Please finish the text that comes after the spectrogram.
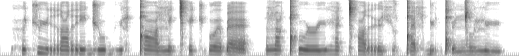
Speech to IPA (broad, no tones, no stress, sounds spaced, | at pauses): h ɯ t͡ʃ y r ɑ r i d͡ʒ u bʱ y ɬ ǃ ɑ ɮ e ǀʰ e t͡ʃ ɠ o ə̯ ɓ æ | ɮ ɑ ǃʰ u ɹ y ɦ æ ǀʰ ɑ r ɯ ç o ǃ æ ɬ ɠ y ǃʼ ø ŋ͡ǀ u ɮ y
